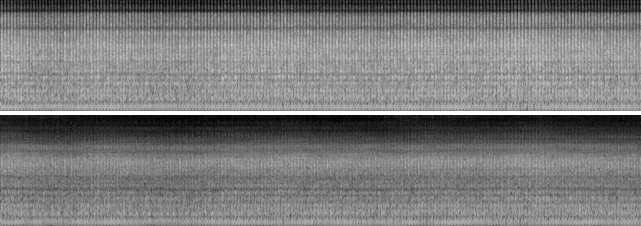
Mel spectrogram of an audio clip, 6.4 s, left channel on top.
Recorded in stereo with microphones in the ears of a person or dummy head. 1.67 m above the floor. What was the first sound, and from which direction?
An engine running, 45° left (ahead or behind).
